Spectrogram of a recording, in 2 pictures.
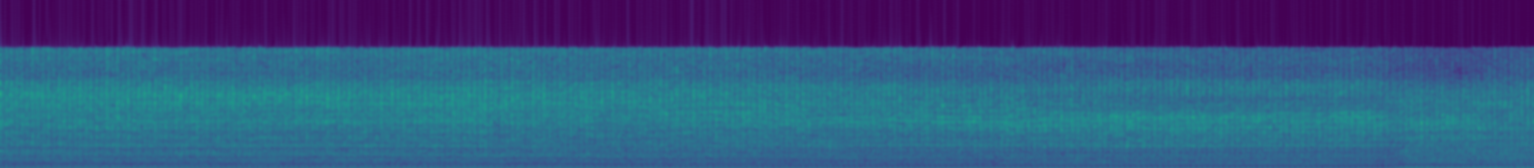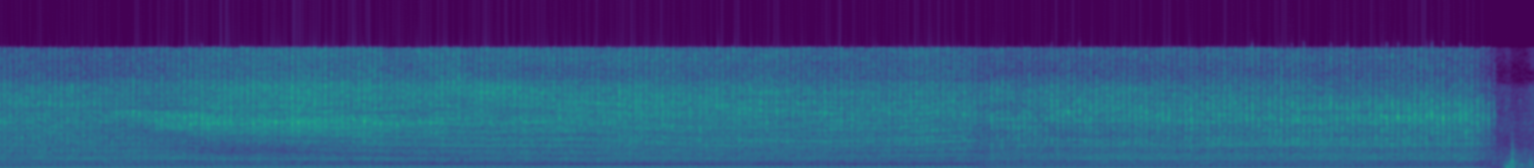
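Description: Engine of a Barreto compact tracked trencher running steadily as it digs a trench. It gets a step louder about nine seconds in and breaks off abruptly near the end.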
